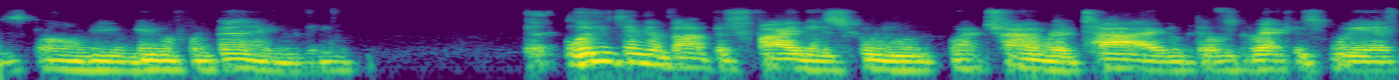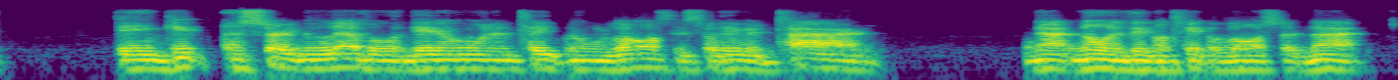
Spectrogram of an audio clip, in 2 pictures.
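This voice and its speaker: A man speaks in a normal speaking voice at a moderate pace. His pitch is fairly low with ordinary pitch variation. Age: 60s. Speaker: interviewer. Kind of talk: interview.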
